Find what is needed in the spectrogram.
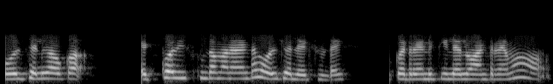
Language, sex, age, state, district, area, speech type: Telugu, female, 30-45, Andhra Pradesh, Srikakulam, urban, conversation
